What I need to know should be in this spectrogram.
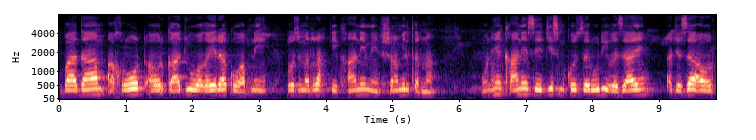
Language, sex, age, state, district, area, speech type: Urdu, male, 18-30, Uttar Pradesh, Balrampur, rural, spontaneous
